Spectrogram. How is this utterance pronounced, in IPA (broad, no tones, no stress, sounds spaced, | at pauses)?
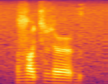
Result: z ɒ c ɮ ə˞ ɡ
